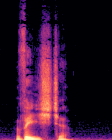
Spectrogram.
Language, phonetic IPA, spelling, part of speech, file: Polish, [ˈvɨjɕt͡ɕɛ], wyjście, noun, Pl-wyjście.ogg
